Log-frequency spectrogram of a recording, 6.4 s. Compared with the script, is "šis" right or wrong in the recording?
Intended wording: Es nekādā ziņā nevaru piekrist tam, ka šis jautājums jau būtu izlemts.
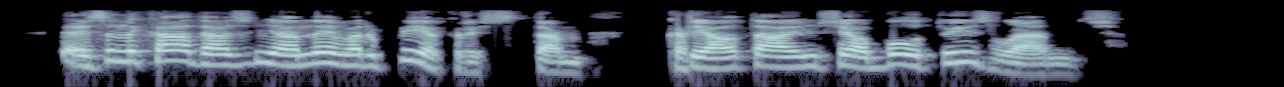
wrong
